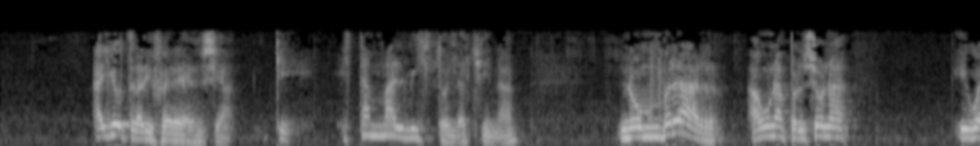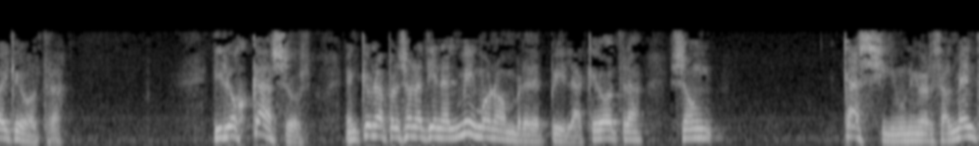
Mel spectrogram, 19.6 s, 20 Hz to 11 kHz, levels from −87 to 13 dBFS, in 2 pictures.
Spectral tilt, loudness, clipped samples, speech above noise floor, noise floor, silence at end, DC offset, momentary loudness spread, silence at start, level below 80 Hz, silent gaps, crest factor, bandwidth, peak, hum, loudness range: -10 dB/octave; -20 LUFS; under 0.1%; 35 dB; -54 dBFS; 0 s; under 0.1%; 11 LU; 0.95 s; -54 dBFS; none; 16 dB; 5.8 kHz; -4 dBFS; none; 6 LU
